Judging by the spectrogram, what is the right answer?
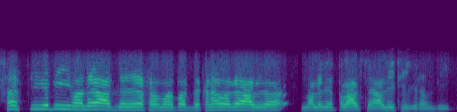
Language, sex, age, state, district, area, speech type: Dogri, male, 60+, Jammu and Kashmir, Reasi, rural, conversation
